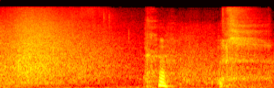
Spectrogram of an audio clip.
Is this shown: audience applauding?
no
